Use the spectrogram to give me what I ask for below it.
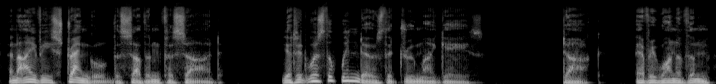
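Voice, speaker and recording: Very deep-voiced male storyteller. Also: no echo, studio quality. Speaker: audiobook narrator. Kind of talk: scripted literary narration of a detective story.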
